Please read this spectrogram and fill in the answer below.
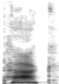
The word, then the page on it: pack: American English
